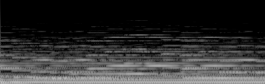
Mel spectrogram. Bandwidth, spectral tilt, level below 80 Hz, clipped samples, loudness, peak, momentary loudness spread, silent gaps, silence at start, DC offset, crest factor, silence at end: 5.6 kHz; -9 dB/octave; -30 dBFS; under 0.1%; -22 LUFS; -10 dBFS; 2 LU; none; 0 s; under 0.1%; 10 dB; 0 s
